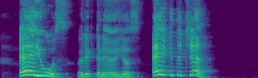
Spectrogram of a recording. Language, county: Lithuanian, Tauragė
